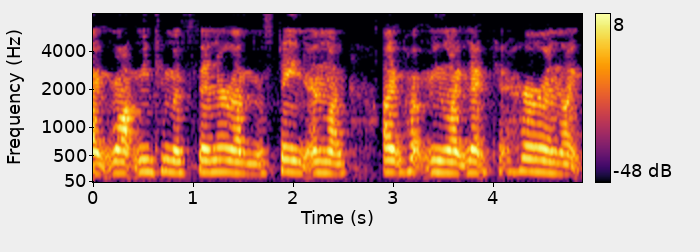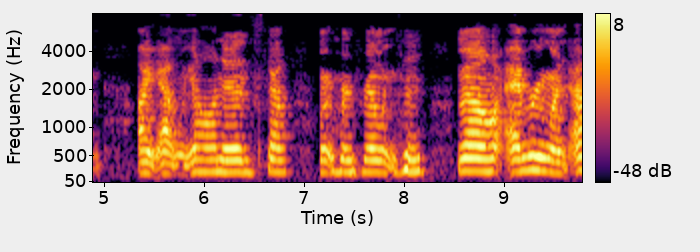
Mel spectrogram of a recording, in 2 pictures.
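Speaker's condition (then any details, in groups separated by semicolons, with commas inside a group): Brain injury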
